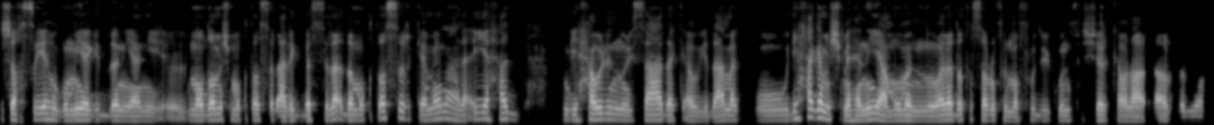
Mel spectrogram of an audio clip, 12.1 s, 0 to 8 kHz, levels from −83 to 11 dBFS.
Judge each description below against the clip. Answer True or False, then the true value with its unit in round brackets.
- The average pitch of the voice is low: True (125 Hz)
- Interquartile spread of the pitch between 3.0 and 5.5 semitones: False (2.5 semitones)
